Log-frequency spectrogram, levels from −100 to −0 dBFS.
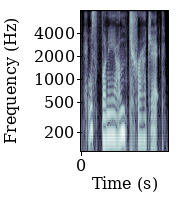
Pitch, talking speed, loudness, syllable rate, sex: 165 Hz, 170 wpm, -19 LUFS, 4.5 syllables/s, female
